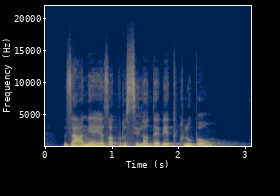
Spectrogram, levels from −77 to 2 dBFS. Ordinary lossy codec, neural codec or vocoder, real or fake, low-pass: none; autoencoder, 48 kHz, 32 numbers a frame, DAC-VAE, trained on Japanese speech; fake; 19.8 kHz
